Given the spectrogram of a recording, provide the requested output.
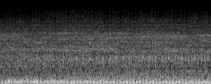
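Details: Nissan 240SX with a built SR20DET during first start-up and break-in, after timing was adjusted: steady low idle with a deep, even rumble and no popping or backfire; it has calmed down into a normal idle.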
